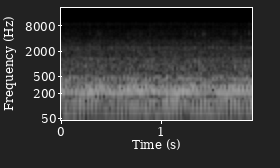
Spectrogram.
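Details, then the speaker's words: Genmax GM7500 iAED dual-fuel inverter generator (7500 starting/6000 running watts on gas), bought a couple months ago, at low idle; meter 15 ft off left side reads about 62–65 dB. Smooth, quiet, steady hum, even low note, no misses or knocks; normal idle. "decibels are coming in at around 62 to say 64, 65."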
